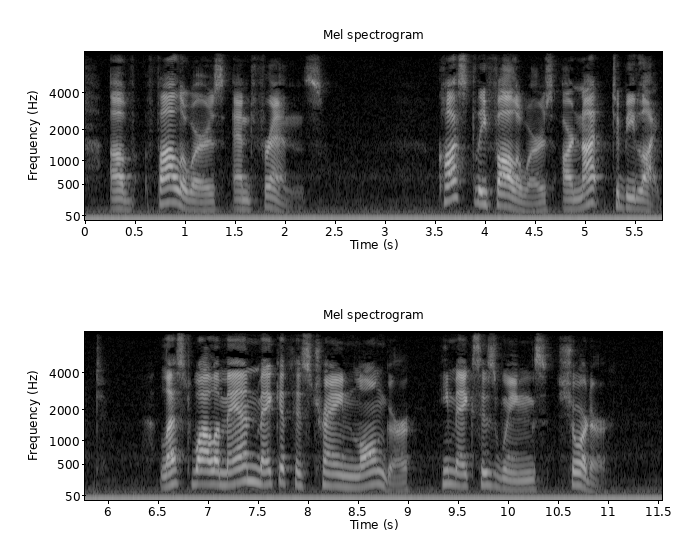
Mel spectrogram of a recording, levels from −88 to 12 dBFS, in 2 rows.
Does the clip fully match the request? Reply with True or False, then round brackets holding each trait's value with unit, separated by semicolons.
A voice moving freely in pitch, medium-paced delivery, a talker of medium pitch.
False (6.9 semitones; 125 wpm; 170 Hz)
